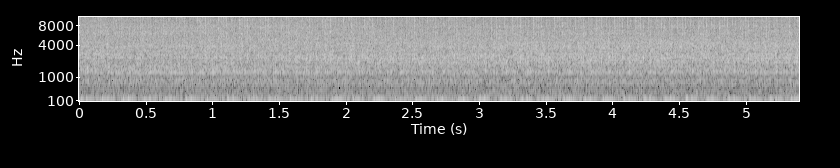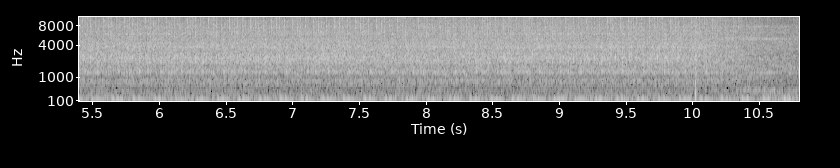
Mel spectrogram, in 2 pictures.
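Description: A quick, even tick rides over a steady idle, roughly two per second; ticking at idle, source not yet found.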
